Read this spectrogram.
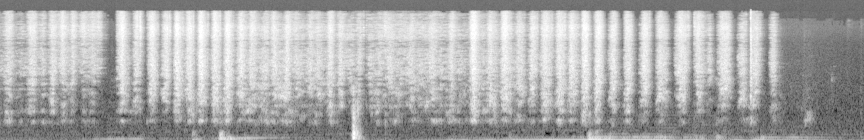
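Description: A brush scrubs rapidly against a canvas.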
